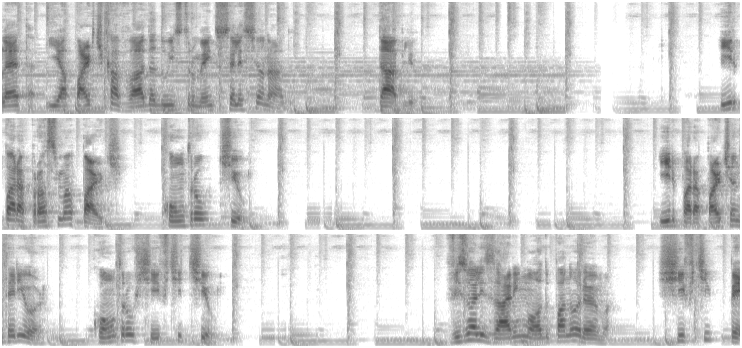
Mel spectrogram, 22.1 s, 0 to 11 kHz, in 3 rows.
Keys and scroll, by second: 2.7 w, 5.1 w, 8.7 ctrl+', 10.1 ctrl+', 16.1 ctrl+shift+', 20.6 shift+p.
